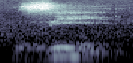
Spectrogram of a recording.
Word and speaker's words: sie: es ella, recuerden que la I con la E se pronuncia I, como una I más larga, I, sie, wir es nosotros, ihr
